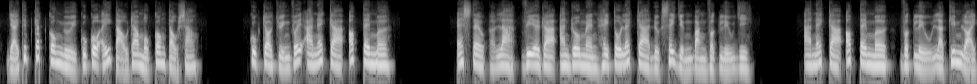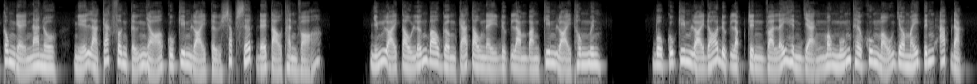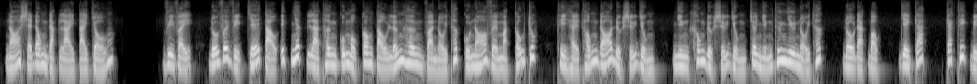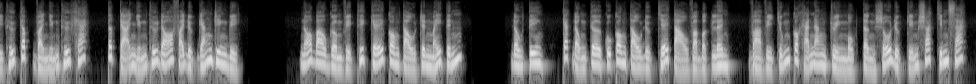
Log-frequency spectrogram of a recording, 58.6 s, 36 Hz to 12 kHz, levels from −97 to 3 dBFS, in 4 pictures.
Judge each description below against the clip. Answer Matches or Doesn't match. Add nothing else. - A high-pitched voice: Doesn't match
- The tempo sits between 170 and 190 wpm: Doesn't match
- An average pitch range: Doesn't match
